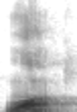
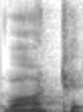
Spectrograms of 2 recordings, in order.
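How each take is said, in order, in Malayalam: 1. ഈ വാക്ക് യാതൊരു t ശബ്ദവുമില്ലാതെയാണ് അവസാനിക്കുന്നത്. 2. ഈ വാക്ക് വ്യക്തമായ t ശബ്ദത്തിലാണ് അവസാനിക്കുന്നത്. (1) "വാ എന്ന് പറഞ്ഞാൽ മതി" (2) "ഫുള്ള് വാട്ട് എന്ന് പറയരുത്"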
